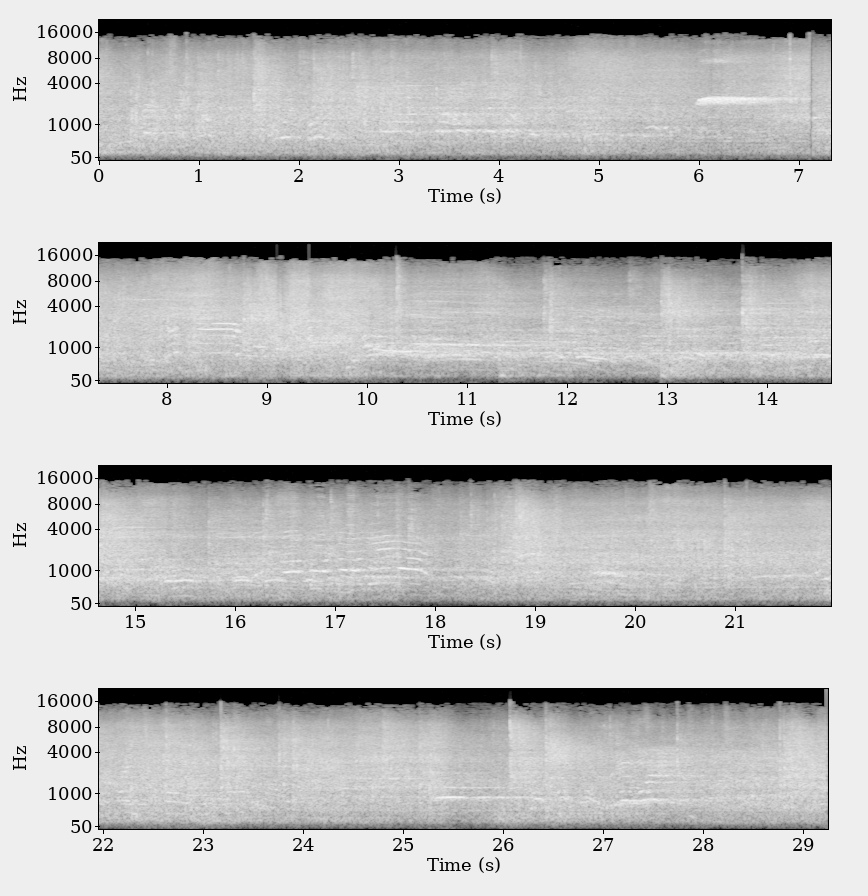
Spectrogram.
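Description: Ice hockey skates scrape and carve across the ice.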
